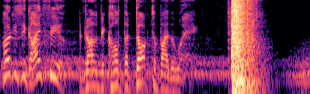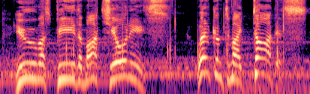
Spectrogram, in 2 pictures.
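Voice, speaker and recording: A man's voice: sits high, very animated, normal speed. A man playing a shrewd, sardonic alien time traveller in an audio drama, with a wry, verbose, theatrical delivery. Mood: cocky, defiant.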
